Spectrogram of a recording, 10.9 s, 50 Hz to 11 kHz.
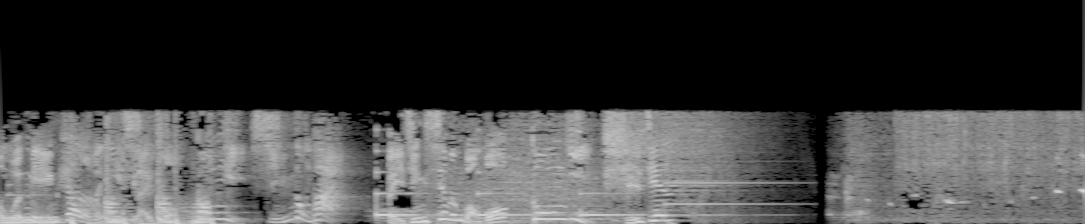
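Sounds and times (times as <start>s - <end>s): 
speech: 0.2s - 6.9s
brief tonal lead-in: 3.8s - 8.1s
water running steadily from an open household tap: 8.7s - 10.8s.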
